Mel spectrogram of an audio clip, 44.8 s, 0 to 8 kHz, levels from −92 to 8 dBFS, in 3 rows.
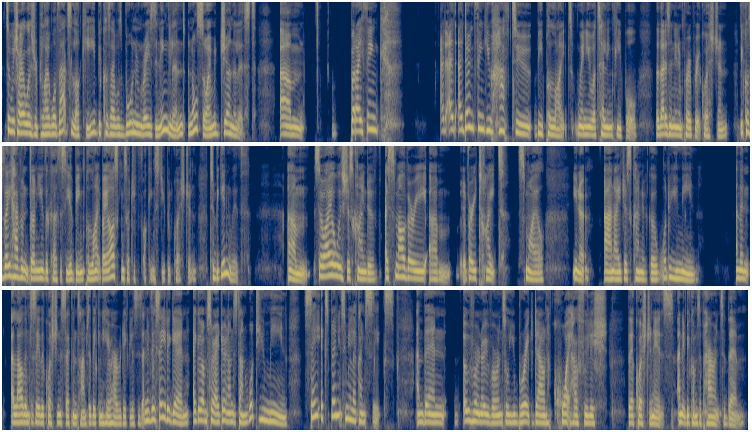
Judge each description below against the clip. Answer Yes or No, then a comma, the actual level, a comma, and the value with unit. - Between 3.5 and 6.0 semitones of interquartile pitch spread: Yes, average, 4.4 semitones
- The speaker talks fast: Yes, fast, 210 wpm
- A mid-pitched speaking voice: Yes, medium, 175 Hz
